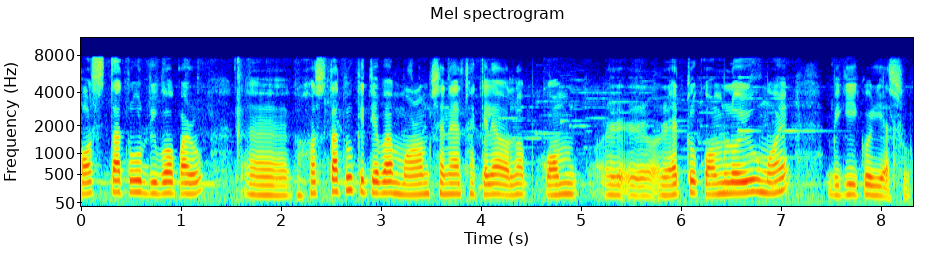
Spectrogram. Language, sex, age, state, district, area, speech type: Assamese, female, 60+, Assam, Dibrugarh, rural, spontaneous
